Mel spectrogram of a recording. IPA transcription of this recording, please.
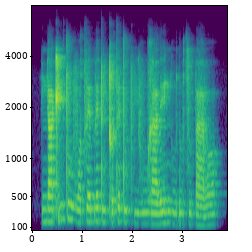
ɲ aː˨ kʼ iː˦ t uː˦˨ v ɔ˨ t͡s ɛ˦ b ɛ˦ t iː˨ kʼ ʊ˦ t ɛ˦ t uː˨ pʰ iː˨ v uː˨ ɣ aː˨ l eː˦ ɲ uː˨ ɗ u˨ t͡s u˨ p aː˨ β ɔ˦

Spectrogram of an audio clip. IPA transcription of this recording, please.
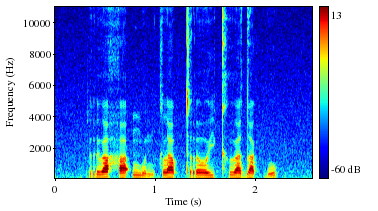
p r ɯ˥˩ a̯ h a˦˥ ʔ ŋ u˩˦ n k l a˦˥ p̚ t r ɤː˦˥ j kʰ ɯ˦˥ a̯ d a˨˩ k̚ w u˥˩ k̚

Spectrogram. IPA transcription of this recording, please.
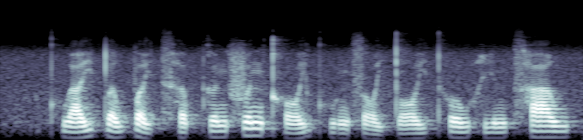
kʷʰ aː˨˥ j t̪ ɐ˨˥ w p ɐ˨˩ j t͡sʰ ɐ˨ p̚ k ɵ˧ n f ɵ˥ n kʰ ɔː˨˥ j kʷʰ ɐ˨ ŋ s ɔː˨˩ j t̪ ɔː˨˧ j t̪ʰ o˧ w h iː˧ n t͡sʰ aː˥ w

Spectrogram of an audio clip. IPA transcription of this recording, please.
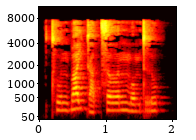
tʰ u˧ n b a˥˩ j k a˨˩ t̚ s ɤː˦˥ n m o˧ m t r u˦˥ k̚

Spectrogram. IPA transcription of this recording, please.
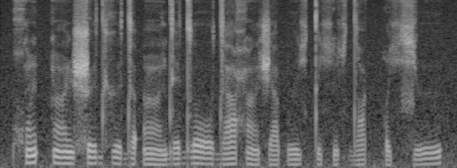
χʷ ĩ ʔ k ɐ̃ː j ʂ ɨ d x ɨ d ɐ ʔ ɐ̃ː d e d l oː d a ħ ɐ̃ː ʃ a p ɨː ç t ɘ ç ɐ̃ ç dˤ a k qʷ ɐ ç ɕ ɨː

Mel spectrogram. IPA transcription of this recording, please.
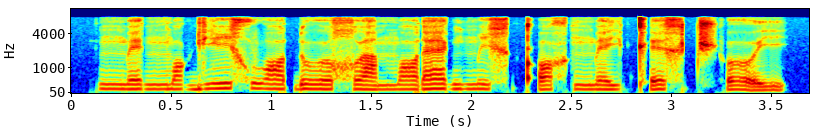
ŋ͡m e ŋ͡m ɔ ɡ j i x w ɔ ɗ u χʷ a m ɔ ɾ ɛ ɡ m i x kʼ ɔ x ŋ͡m e j kʼ ɪ x t͡ʃʼ ʊ j

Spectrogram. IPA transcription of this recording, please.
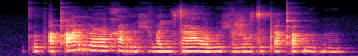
kʼ ɵ pʼ a qʼ a r ʉ ʕ ʉ x a r ɵ ç ʉ w a ɲ u t a ʕ u w ɵ ç ɵ ɮ o t ʉ pʼ e qʼ ɵ ɓ ʉ ɓ ʉ

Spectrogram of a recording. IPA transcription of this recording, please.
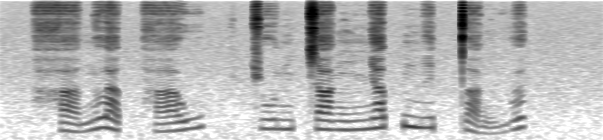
h a˨˩˦ n l a˨˩ t̚ h a˧˥ w | c u˧ n c a˧ ŋ ɲ a˦˥ t̚ m i˦˥ t̚ t̪ a˨˩˨ ŋ w ə˦˥ k̚

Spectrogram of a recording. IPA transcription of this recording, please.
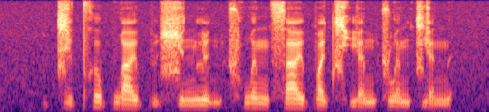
t͡ɕ i˧˥ t̪ʰ ɤ˥ p w a˧˥ ɪ̯ p y̰˨˩ ɕ y˧˥ n l y̰˨˩ n ʈ͡ʂʰ w ə˥˩ n s a˥ ɪ̯ p ä˥˩ t͡ɕʰ j ɛ˧˥ n ʈ͡ʂ w ə˥˩ n t͡ɕ j ɛ˩ n

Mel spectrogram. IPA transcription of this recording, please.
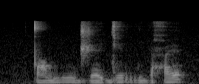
tˤ u m i n d͡ʒ ɛ ɟ e r i ħ ɛ

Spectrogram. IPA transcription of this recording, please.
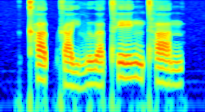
kʰ a˥˩ t̚ k a˨˩ j l ɯ˨˩ a̯ tʰ eː˥˩ ŋ tʰ a˧ n

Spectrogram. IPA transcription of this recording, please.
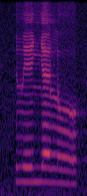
β e˨ ɲ ɛ˨ l o˨

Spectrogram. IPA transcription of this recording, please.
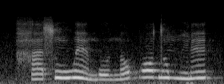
h a˧ s ũ˦ w ɛ̃˦˨ m o˨ n ɔ˨˦ b ɔ˦ d ɔ̃˦ m ĩ˧ ɾ ɛ̃˦

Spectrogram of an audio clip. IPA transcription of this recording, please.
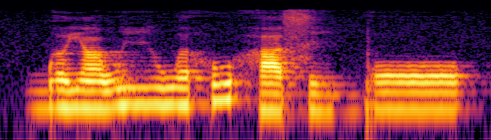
ɡ͡b ə˨ j ã˨ w iː˧ w ə˧ h u˦ h a˨ s iː˨ ɡ͡b oː˧

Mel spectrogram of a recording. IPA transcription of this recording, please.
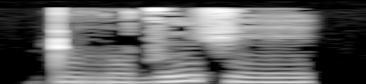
ʈ ʊ r o d͡z ĩ ʃ e

